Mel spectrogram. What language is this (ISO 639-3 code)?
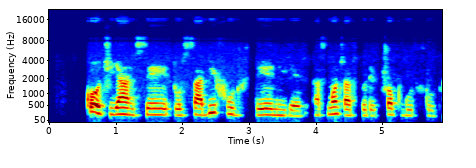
pcm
